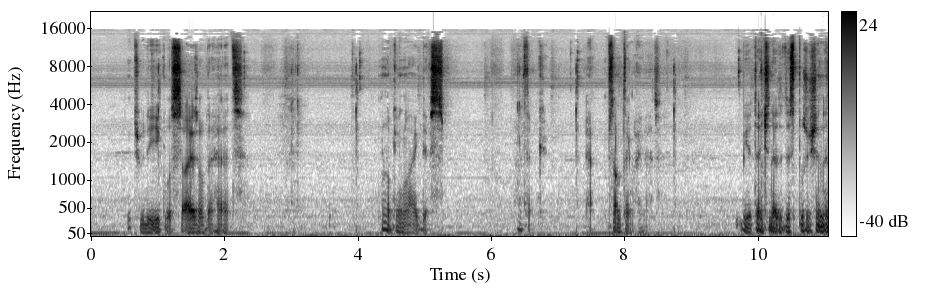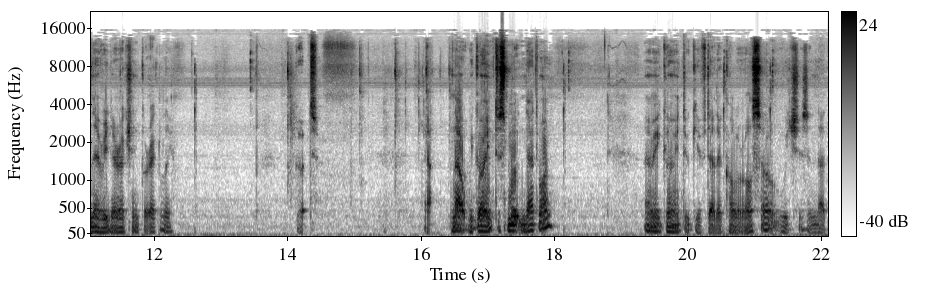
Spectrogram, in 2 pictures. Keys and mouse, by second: 1.0 click, 3.2 s, 6.5 s, 8.7-10.0 drag, 10.2 click, 10.4-11.0 middle drag, 14.2-14.6 middle drag, 20.1 middle click.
